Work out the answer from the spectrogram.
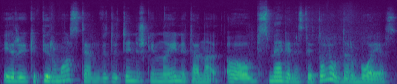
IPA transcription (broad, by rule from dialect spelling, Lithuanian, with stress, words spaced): ɪr ˈɪkʲɪ ˈpʲɪrmoːs tʲɛn ʋʲɪdʊˈtʲɪnʲɪʃkɐɪ nʊˈɛɪnʲɪ tʲɛn ˈoː ˈsʲmʲæːɡʲɛnʲɪs tɐɪ ˈtoːlʲɛʊ dɐrˈbuɔjɛs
